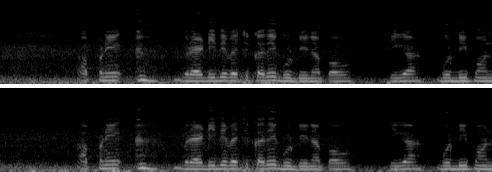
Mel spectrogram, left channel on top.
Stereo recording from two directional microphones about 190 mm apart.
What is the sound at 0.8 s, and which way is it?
Speech, centre (ahead or behind).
